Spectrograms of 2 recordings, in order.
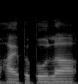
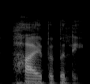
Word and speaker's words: hyperbole: Next, hyperbole. That's the pronunciation. Hyperbole. It's not hyperbol or hyperbola or anything such.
